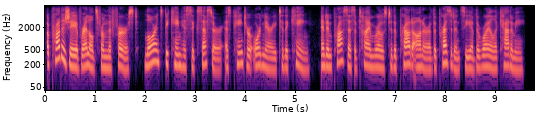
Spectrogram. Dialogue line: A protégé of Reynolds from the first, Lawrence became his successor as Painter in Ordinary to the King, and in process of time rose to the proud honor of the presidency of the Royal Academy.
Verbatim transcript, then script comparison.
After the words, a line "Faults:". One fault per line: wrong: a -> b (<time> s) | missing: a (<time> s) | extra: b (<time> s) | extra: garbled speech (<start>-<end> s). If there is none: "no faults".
A protégé of Reynolds from the first, Lawrence became his successor as Painter Ordinary to the King, and in process of time rose to the proud honor of the presidency of the Royal Academy.
Faults:
missing: in (4.1 s)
